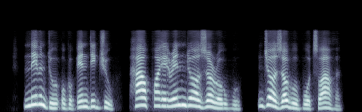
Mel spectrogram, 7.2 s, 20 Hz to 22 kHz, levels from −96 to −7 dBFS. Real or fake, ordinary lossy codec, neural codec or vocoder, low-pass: fake; none; codec, 16 kHz, 0.2 kbps, FocalCodec; 7.2 kHz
